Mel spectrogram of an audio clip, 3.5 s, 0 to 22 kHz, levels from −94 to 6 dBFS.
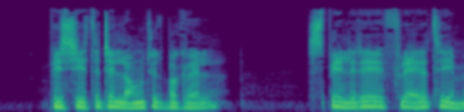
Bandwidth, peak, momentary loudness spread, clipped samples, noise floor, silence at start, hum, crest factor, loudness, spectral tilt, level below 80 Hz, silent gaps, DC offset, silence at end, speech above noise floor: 17 kHz; -8 dBFS; 6 LU; under 0.1%; -71 dBFS; 0.35 s; none; 18 dB; -24 LUFS; -4.5 dB/octave; -60 dBFS; none; under 0.1%; 0 s; 48 dB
